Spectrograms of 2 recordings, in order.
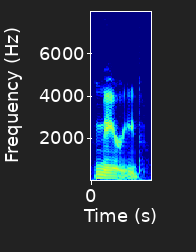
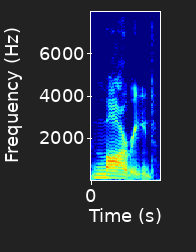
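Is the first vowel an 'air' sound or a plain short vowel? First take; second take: air sound; short vowel. First: The first vowel sounds like 'air'. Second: The first vowel is a plain short vowel. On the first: The speaker calls it right. "a complex R vowel that sounds like air" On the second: The speaker calls it wrong. "instead of saying that, I said married"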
